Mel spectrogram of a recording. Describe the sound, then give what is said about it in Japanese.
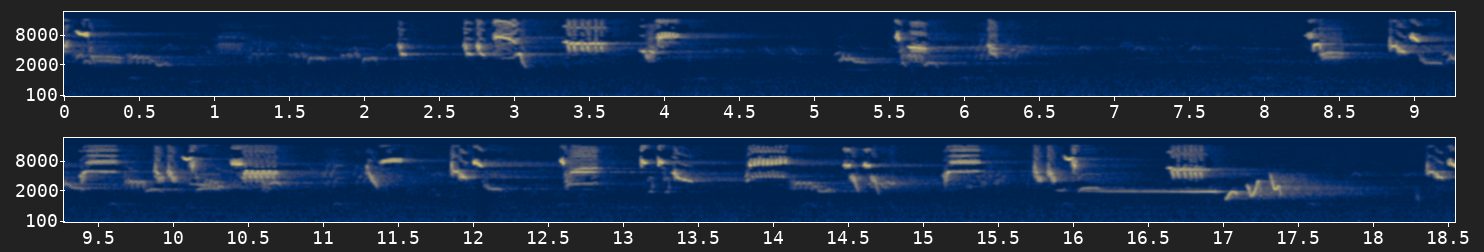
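A Black-faced bunting, a sparrow-sized bird, sings repeated bursts of bright, high chirping phrases, clear, with short pauses between songs and no other sounds around. “江戸時代の文献に、青シトドという名前で出てくる鳥が、この青地だと考えられています。”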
